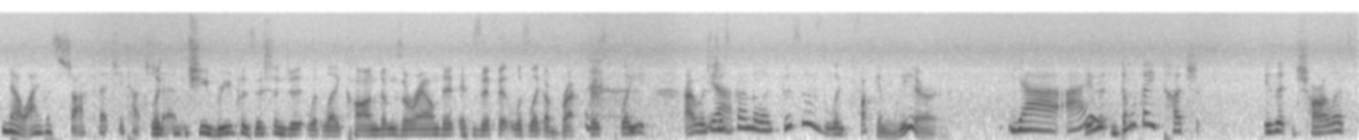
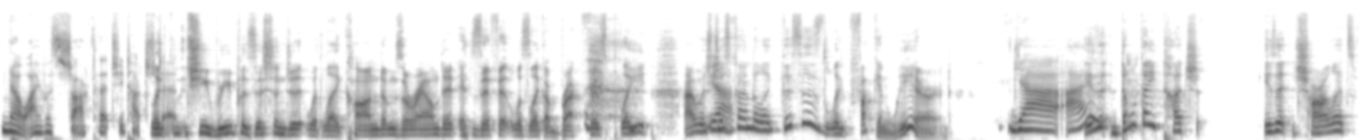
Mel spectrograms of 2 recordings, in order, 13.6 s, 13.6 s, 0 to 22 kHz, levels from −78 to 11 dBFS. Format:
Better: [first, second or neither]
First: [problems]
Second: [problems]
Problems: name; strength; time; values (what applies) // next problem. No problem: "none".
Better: second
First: hiss; loud; throughout; 6 dB below the speech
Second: none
